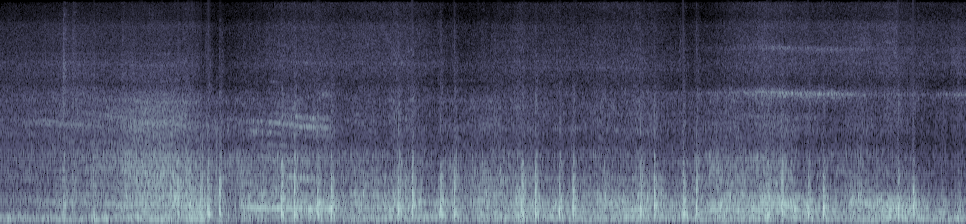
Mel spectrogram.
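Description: A DART electric commuter train running past close by. Its rumble builds as it approaches, then its wheels clatter over the rail joints and crossing in a long run of sharp clicks, often in pairs, with a faint high whine at times.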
